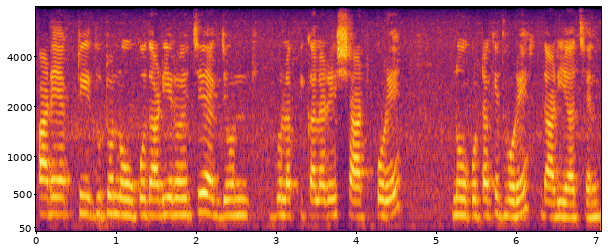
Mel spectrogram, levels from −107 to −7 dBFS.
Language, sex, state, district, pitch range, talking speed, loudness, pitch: Bengali, female, West Bengal, Purulia, 210-225 Hz, 155 wpm, -15 LUFS, 215 Hz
